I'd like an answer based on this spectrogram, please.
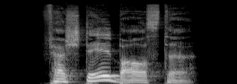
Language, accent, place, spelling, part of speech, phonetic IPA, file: German, Germany, Berlin, verstellbarste, adjective, [fɛɐ̯ˈʃtɛlbaːɐ̯stə], De-verstellbarste.ogg
- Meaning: inflection of verstellbar: 1. strong/mixed nominative/accusative feminine singular superlative degree 2. strong nominative/accusative plural superlative degree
